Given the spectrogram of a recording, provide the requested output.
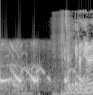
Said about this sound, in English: No, do you hear that? No, an ambulance just squeaked by us.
